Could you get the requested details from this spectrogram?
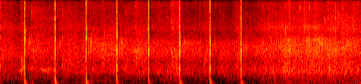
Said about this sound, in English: Hey, if you're, yeah, you can give a round of applause.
